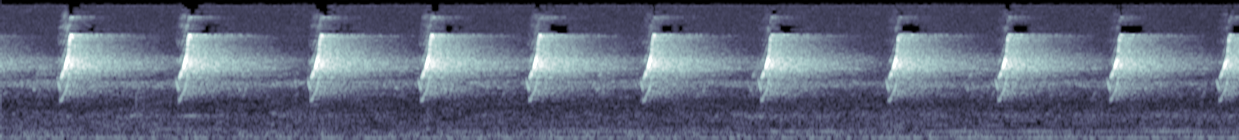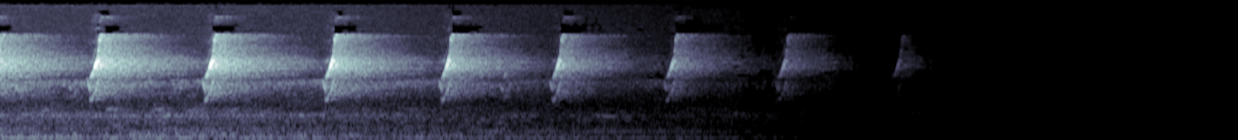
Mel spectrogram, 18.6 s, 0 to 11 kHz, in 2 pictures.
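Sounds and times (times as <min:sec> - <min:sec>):
spotted crake calling whip-like rising whistles: 0:00.0 - 0:14.5.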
